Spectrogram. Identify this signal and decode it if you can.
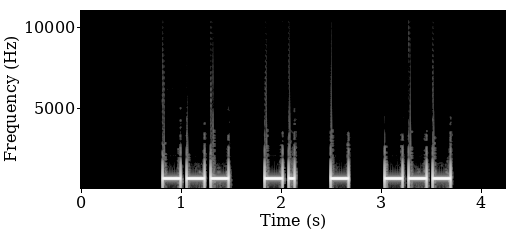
Morse code, heard as a keyed tone, about 20 wpm, spaced as for 14 wpm, 700 Hz. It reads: ONTO
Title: 054 Lesson 10f - Letter r - Words 20wpm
